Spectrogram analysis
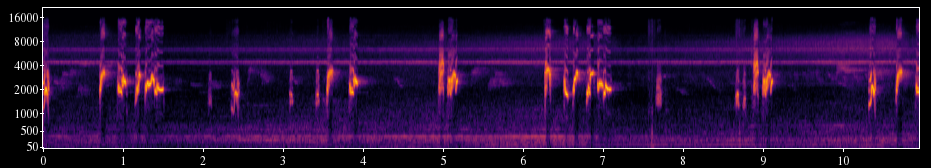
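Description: Red-whiskered bulbul singing short bursts of bright, warbled chirps every second or two, over a steady high electronic hum.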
